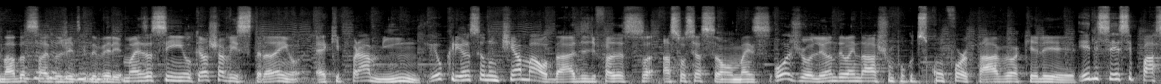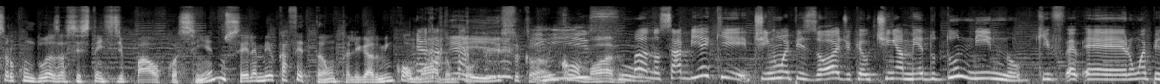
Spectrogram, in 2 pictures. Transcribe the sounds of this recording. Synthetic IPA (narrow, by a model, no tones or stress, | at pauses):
nad̪ɐsajd̪ʊʒejt̪ʊkɪd̪eveɾiɐmɐzasĩʊkɪewaʃavɪist̪ɾɐ̃ɲʊɛkɪpɾɐmĩewkɾiɐ̃sɐnɐ̃w̃t͡ʃĩɲɐmawd̪ad͡ʒɪd͡ʒɪfazeɾɛsɐasosiasɐ̃w̃mɐzoʒɪoʎɐ̃nd̪ʊewaĩnd̪ɐaʃʊũpowkʊd͡ʒɪ̥skõfoɾt̪avewakelɪelɪsesɪpasaɾʊkõd̪uɐzasist̪ẽnt͡ʃɪzd͡ʒɪpawkʊasĩewnɐ̃w̃sejelɛmejʊkafet̪ɐ̃w̃t̪aliɡad̪ʊmɪĩkomɔd̪ɐisʊklamĩkomɔd̪ɐmɐ̃nʊsabiɐkɪt͡ʃĩɲɐũepizɔd͡ʒjʊkɪewt͡ʃĩɲɐmed̪ʊd̪ʊnĩnʊkɪɛʔɛɛɾɐũepi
